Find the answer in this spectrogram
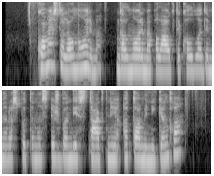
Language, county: Lithuanian, Marijampolė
